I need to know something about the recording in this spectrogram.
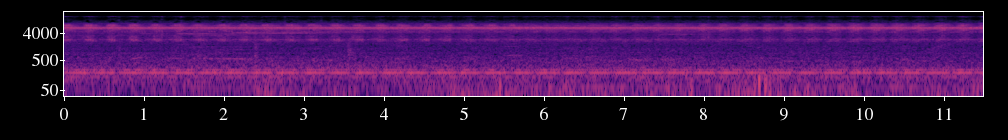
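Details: Night-time crickets captured with a smartphone give a continuous train of fast, high-pitched pulsed chirps. A constant low hum runs beneath, with a few soft knocks near the end.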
